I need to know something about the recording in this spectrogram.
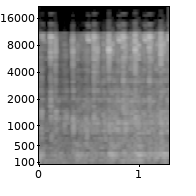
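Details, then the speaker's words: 1920s Pathé Baby (Pathescope) hand-cranked cine projector, Lumière-based mechanism with original shutter/flywheel: light rapid clicking and soft clunks in even rhythm as cranked, moving sweetly; clunking is normal mechanism noise, not a fault. "still moving sweetly. That clunking noise that you can hear is part of the mechanism. Not an error or mistake or problem."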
